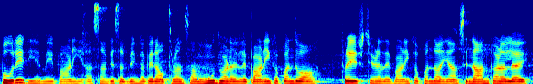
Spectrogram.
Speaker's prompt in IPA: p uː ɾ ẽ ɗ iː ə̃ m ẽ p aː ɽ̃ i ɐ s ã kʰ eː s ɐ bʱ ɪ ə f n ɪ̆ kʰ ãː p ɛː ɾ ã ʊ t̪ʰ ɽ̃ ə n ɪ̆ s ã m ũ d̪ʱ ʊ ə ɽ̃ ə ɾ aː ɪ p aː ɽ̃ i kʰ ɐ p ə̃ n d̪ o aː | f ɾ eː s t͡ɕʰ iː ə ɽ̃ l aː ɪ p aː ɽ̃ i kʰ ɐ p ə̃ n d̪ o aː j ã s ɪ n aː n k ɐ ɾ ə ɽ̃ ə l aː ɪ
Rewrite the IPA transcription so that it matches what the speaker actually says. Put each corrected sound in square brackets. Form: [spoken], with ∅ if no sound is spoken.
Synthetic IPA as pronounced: p uː ɾ [e] ɗ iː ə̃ m ẽ p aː ɽ̃ i ɐ s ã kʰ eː s ɐ bʱ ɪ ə [∅] n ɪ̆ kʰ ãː p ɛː ɾ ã ʊ t̪ʰ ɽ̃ ə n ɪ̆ s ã m ũ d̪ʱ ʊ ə ɽ̃ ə [l] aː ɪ p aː ɽ̃ i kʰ ɐ p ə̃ n d̪ o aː | f ɾ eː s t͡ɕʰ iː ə ɽ̃ l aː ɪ p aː ɽ̃ i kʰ ɐ p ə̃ n d̪ o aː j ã s ɪ n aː n k ɐ ɾ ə ɽ̃ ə l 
